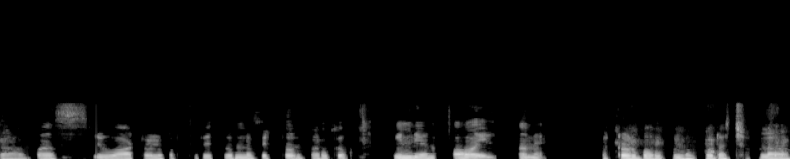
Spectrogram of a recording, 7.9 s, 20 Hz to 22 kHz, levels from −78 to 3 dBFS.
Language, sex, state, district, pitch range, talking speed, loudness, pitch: Telugu, female, Andhra Pradesh, Visakhapatnam, 185-200 Hz, 85 wpm, -18 LUFS, 190 Hz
